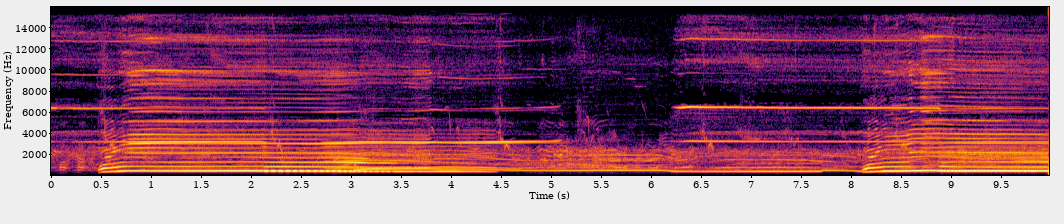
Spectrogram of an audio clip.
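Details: Several captive wolves at Wolf Park howl together in May 2010, long pure tones sliding up and down and overlapping, one voice fading midway before a fresh howl swoops upward near the end.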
